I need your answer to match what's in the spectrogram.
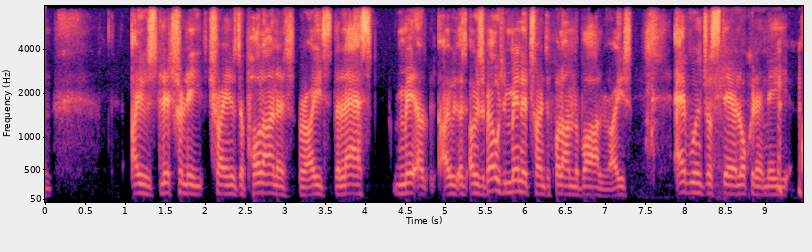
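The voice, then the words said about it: Irish accent mixing Mayo, Midlands. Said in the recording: “I'm trying to place your accent because you're from Rathfarnham, but I mean, I'm picking up bits of Mayo and the Midlands and all over the place ... it's an All Ireland accent”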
